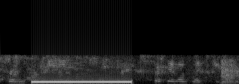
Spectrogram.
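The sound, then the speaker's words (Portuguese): A telephone ringback tone sounds while a call to someone goes unanswered: one steady, mid-pitched beep lasting about a second, then a pause, followed by someone talking. “Eu tô ligando agora pra essa moça aqui pra ver se ela me atende, mas não atendeu”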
